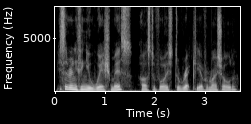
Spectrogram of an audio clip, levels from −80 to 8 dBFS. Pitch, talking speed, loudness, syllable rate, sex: 125 Hz, 210 wpm, -16 LUFS, 6.5 syllables/s, male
